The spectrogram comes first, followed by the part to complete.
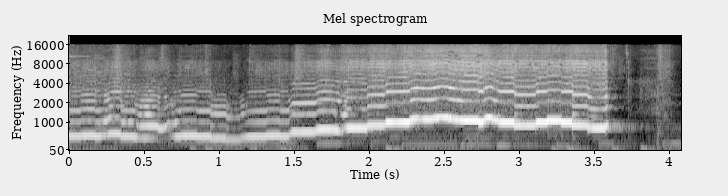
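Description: Irish tin whistle played as a short stepwise melody, its notes climbing to higher pitches partway through and falling back before stopping shortly before the end. It is a fipple whistle with a built-in mouthpiece, so the notes come out easily.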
